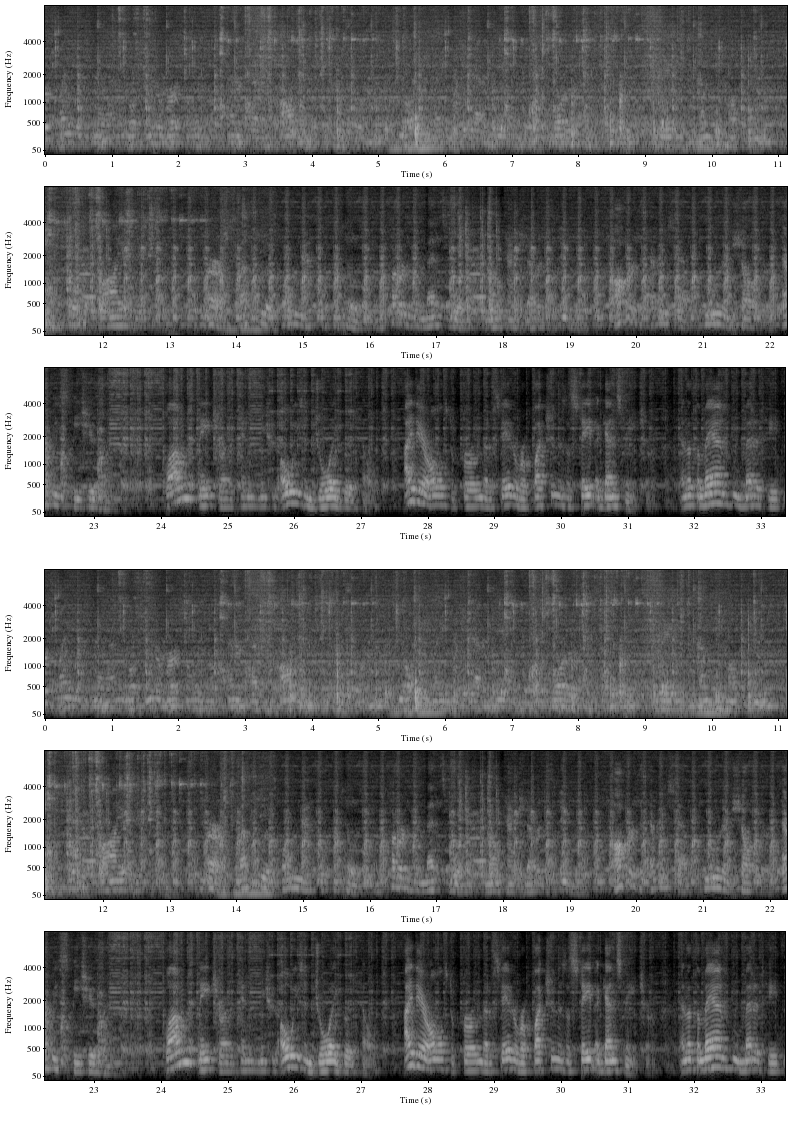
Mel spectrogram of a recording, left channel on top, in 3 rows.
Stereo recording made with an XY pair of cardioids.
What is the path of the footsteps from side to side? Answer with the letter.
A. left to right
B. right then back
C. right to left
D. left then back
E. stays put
D.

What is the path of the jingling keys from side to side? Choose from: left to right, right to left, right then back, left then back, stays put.
left to right.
